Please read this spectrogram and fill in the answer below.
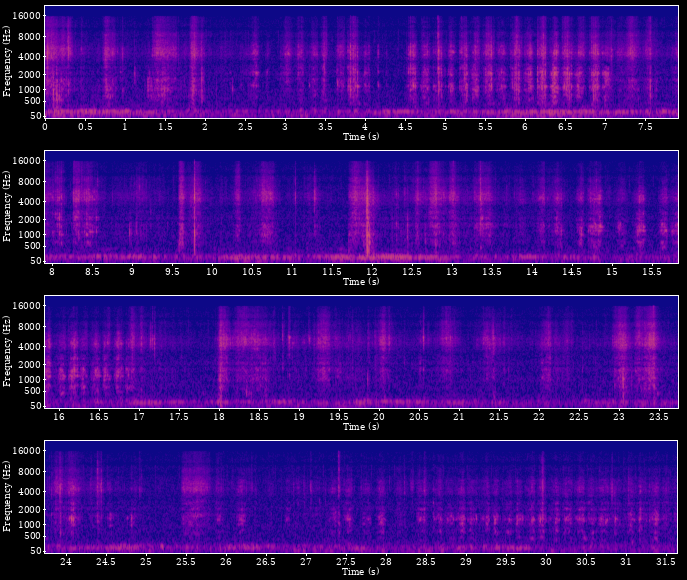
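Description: Dry leaf litter and twigs rustling, scraping and crackling as the forest floor is raked clear by hand, in irregular bursts with a few sharper snaps.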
